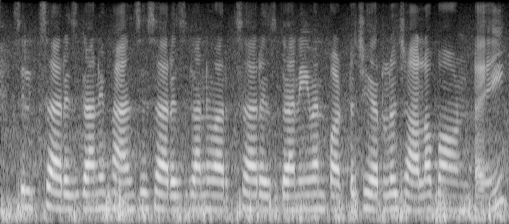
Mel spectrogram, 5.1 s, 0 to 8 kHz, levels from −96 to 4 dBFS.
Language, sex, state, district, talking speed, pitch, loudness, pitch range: Telugu, female, Andhra Pradesh, Guntur, 165 wpm, 200 Hz, -14 LUFS, 195-205 Hz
